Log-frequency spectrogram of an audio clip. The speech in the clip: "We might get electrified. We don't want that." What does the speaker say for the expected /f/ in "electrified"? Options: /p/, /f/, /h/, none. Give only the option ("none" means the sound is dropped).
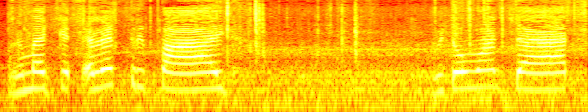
/p/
